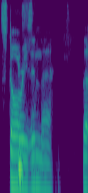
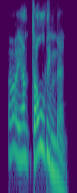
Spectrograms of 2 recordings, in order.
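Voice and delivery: put-on thick Liverpool Scouse accent, pitched very high; 11 semitones higher than usual. Retelling what a man said about a driver, thick Scouse accent. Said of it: "really thick Scouse accent".

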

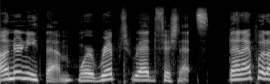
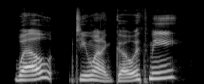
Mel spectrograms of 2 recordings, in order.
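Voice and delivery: ordinary talk, nothing marked

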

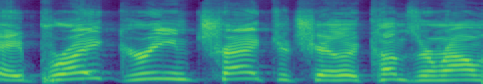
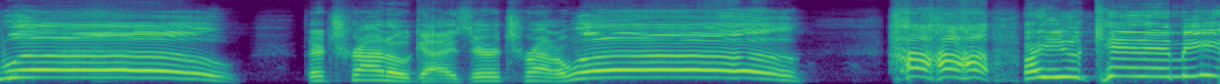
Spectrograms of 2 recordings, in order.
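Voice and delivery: put-on cracking up, high, drawn-out "ha," laughing disbelief; 6 semitones higher than usual. Retelling a phone call, acting out a man and his wife cracking up laughing. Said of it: "him and his wife start cracking up, laughing".

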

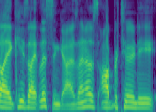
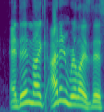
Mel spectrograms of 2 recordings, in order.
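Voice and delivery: ordinary talk

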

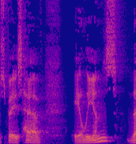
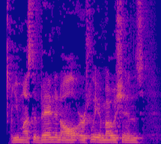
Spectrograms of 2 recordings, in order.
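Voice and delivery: ordinary talk, nothing marked

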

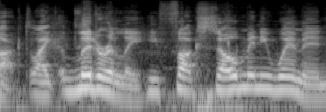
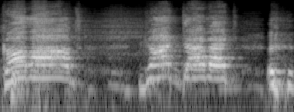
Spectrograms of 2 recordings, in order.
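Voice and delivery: very high, stretched-out, drawn-out freak-out; 10 semitones higher, 3 dB louder than usual. A character freaking out at a kobold during a fight, freaking out. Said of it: "And I freak out every time".

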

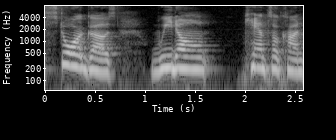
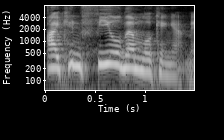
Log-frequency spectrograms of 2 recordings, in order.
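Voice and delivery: ordinary talk, nothing marked

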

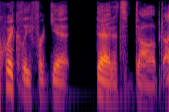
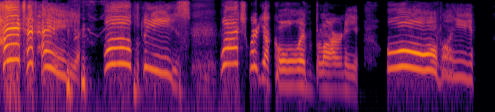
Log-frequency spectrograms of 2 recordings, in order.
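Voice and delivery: put-on over-the-top Irish accent, higher and louder; 6 dB louder than usual. Imitating an actor's performance in a film discussion: over-the-top Irish accent. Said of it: "doing a very over-the-top Irish accent".

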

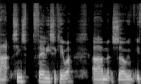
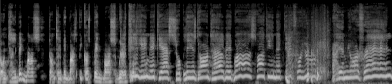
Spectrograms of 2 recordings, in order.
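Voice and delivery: high, swooping, squealing, panicky goblin voice. Game master voicing a goblin guide speaking to the players, panicky goblin Yimik. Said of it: "So the goblin picks itself up a little bit, but doesn't stand up and just sort of sits and looks around at you all panicky, and then snarls at you, Cass, just a little bit, and then thinks better of".

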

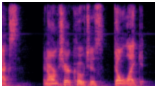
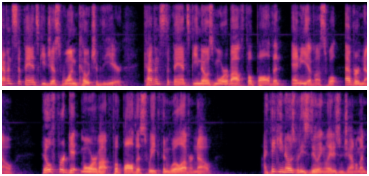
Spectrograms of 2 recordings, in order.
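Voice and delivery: normal talking voice

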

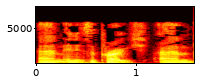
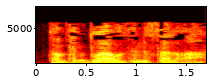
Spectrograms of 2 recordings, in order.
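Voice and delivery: small, devilish little monster creature voice; 3 dB quieter than usual. A host announces the movie from the vault in his little horny devil voice. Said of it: "That's my little horny devil thing voice".

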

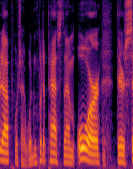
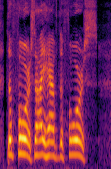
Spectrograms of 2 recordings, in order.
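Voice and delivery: put-on very high, very loud little-kid voice; 11 semitones higher, 10 dB louder than usual. Mocking how a Star Wars character says his line, childish five-year-old voice. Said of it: "he sounds like a five-year-old kid who doesn't understand".

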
